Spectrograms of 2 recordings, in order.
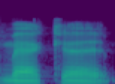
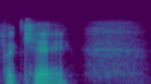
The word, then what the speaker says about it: Mackay: cj sterkow and dave mackay mckay i think it's pronounced mckay cj starkel and dave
